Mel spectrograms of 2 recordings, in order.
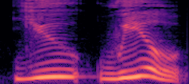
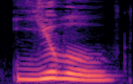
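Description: First: Both words are said fully and separately. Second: The words merge into one short syllable. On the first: The speaker calls it wrong. "You will 말고" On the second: The speaker calls it right. "축약해서요. 발음에도 반영을 하는 거예요"

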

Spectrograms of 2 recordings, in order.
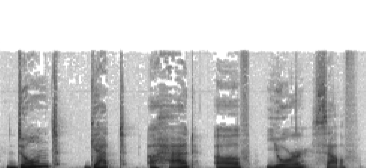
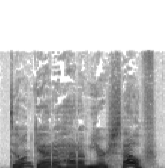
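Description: First: It is said slowly. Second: It is said fast.

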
